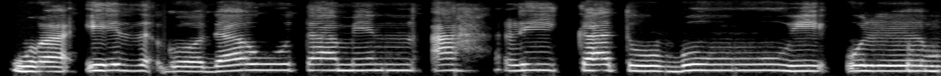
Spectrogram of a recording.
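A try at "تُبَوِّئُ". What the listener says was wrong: Tuba, bukan tubuh. Tubawi ul.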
